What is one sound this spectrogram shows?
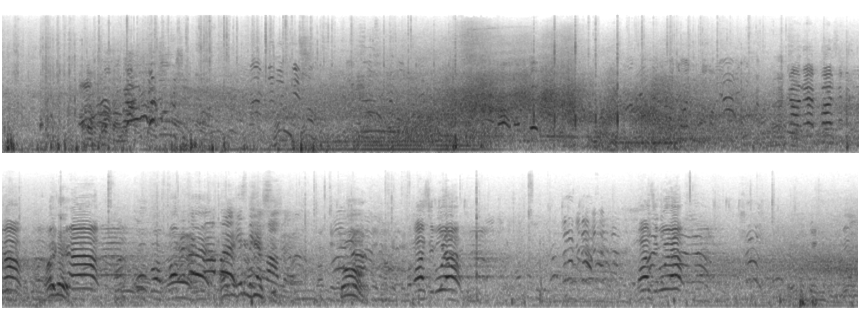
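Young players shout to each other across an open field outdoors.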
